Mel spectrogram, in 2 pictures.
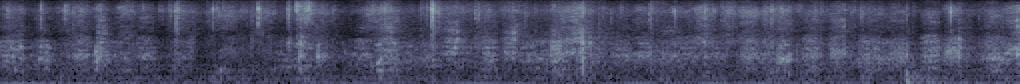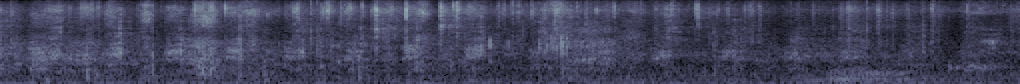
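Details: American Bully dog, a show-standard UKC-type bully, panting in quick, breathy, rasping bursts that run through the whole stretch, with faint background hiss and a man's voice nearby calling to the dogs in Spanish.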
